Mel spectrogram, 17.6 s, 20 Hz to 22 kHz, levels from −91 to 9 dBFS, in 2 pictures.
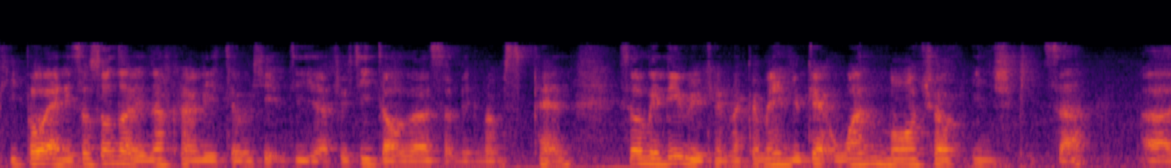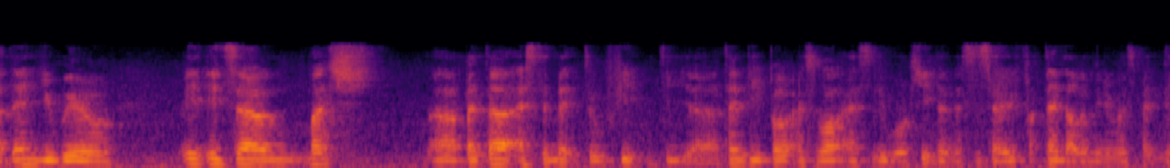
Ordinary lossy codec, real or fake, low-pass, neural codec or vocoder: none; fake; 7.2 kHz; codec, 44.1 kHz, 7.8 kbps, Pupu-Codec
